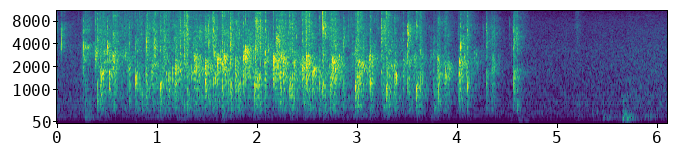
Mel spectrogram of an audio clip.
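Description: An audience applauds at a university criminal studies workshop presentation, dense clapping filling the first four seconds and then thinning out into scattered claps.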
